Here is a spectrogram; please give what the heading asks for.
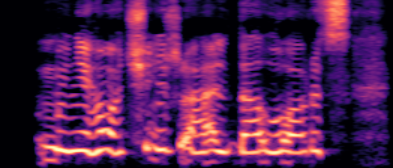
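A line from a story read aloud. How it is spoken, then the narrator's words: Whimpering. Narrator (Russian): говорит, и захныкала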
